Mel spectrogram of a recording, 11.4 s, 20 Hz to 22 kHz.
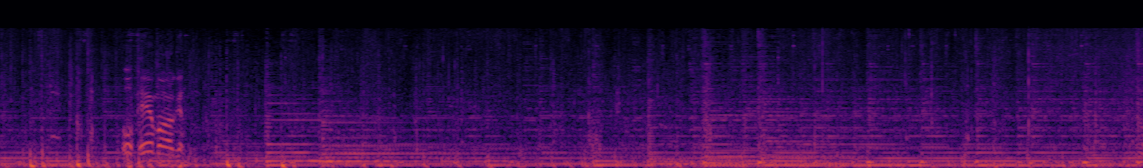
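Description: Horses' hooves clip-clop steadily along a road in the open-world game Red Dead Redemption 2, mixed under music and a brief spoken line from a rider.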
